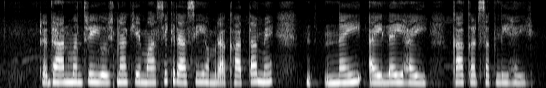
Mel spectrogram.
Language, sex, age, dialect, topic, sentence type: Magahi, female, 25-30, Southern, banking, question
